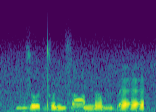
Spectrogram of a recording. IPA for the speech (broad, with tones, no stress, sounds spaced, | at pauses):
n z ʊ˩ d ʊ˧ n z ɑ˩ n ʌ˩ m b æ˧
